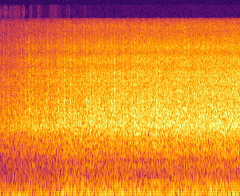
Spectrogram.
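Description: Model trains run on a layout with an incline, giving a steady, moderately quiet rolling rumble and clatter that swells slightly and continues without pause.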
